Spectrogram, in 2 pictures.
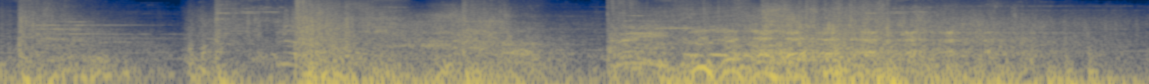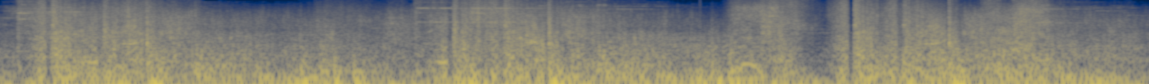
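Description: Magic blasts and weapon hits crackle and thump in a fast fight.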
